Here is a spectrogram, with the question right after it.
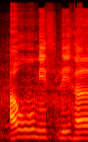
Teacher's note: Mith tu dia kena keluarkan sedikit lidah.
